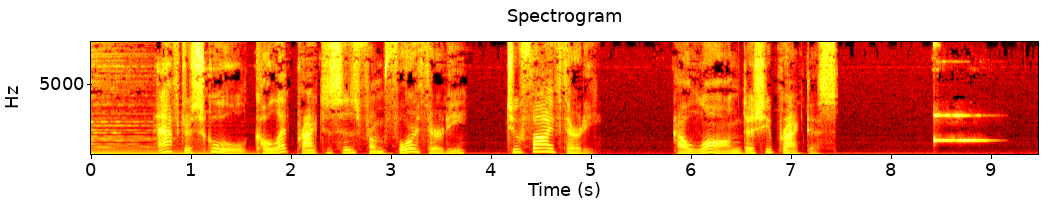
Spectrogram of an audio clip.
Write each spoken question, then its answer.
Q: How long does she practice?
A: For an hour. She practices for an hour.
